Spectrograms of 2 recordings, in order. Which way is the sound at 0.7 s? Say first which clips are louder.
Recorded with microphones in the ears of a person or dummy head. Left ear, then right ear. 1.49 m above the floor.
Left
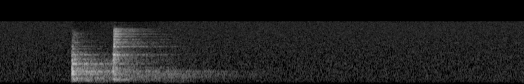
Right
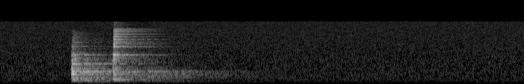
Left 1 dB; 10° left (ahead or behind).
